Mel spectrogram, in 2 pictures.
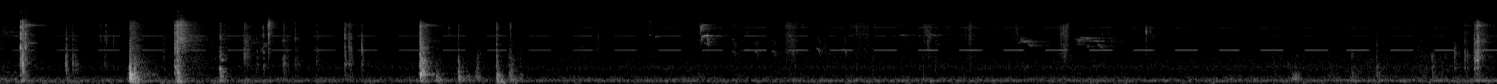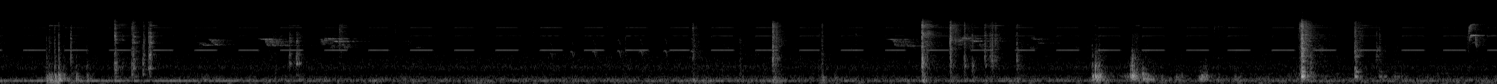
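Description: Scattered clicks and knocks of a plastic fishing kayak and its tie-down straps being handled on a car roof, busiest in the first few seconds and again near the end. A faint steady electronic beep tone sounds throughout.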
